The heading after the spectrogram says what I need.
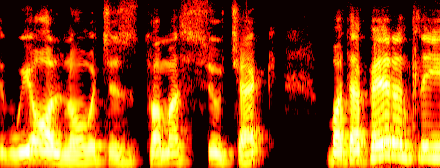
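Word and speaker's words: Souček: So I think obviously there's the guy that we all know which is Thomas Suchek but apparently it's pronounced Sek but Suchek is okay apparently but Thomas Sek is is the correct way.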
